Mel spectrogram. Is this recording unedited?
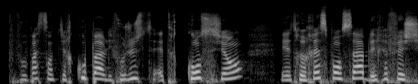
yes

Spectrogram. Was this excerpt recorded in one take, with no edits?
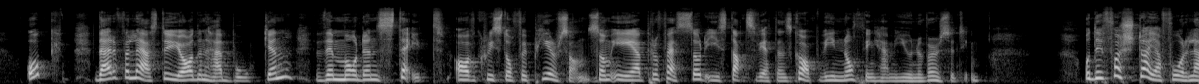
yes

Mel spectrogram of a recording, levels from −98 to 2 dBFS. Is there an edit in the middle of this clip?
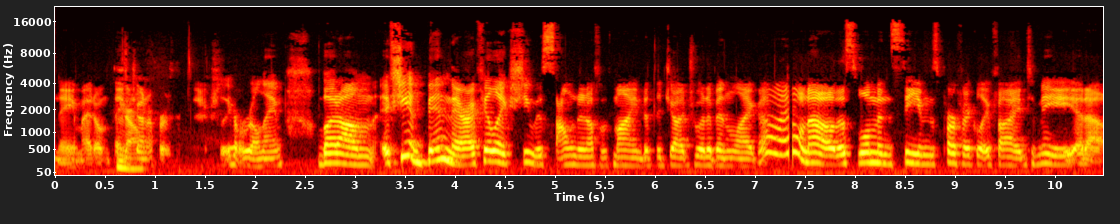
no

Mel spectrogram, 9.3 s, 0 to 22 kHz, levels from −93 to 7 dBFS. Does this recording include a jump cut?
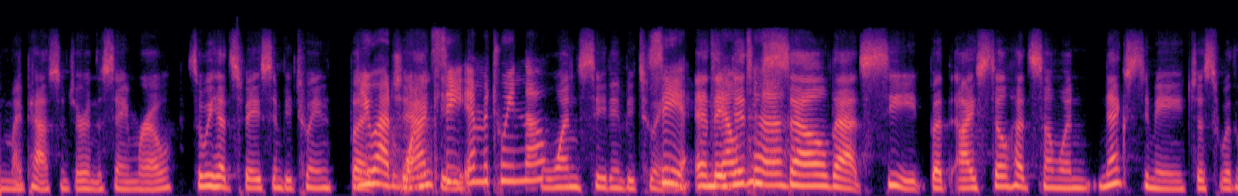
yes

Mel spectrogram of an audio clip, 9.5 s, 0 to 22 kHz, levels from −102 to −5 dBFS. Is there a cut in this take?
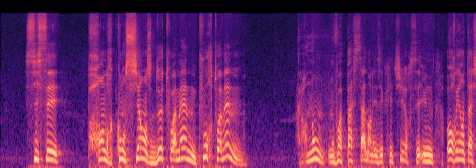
no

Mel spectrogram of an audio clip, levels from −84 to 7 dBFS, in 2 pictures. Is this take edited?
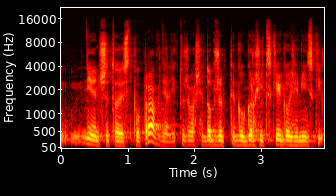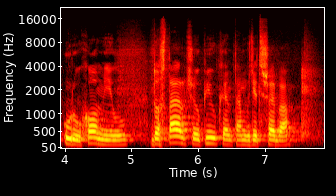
yes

